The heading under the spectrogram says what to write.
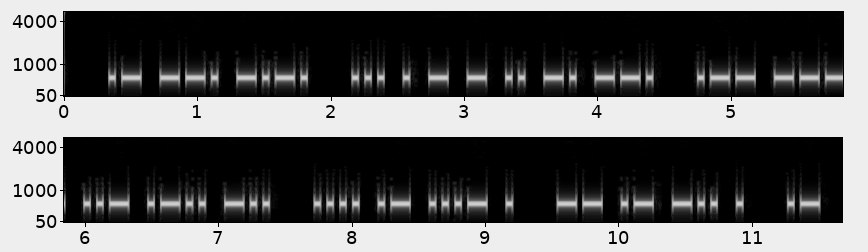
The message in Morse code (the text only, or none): AGC SETTING WOULD HAVE MADE A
